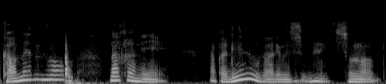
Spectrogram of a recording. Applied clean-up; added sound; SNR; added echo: neural diffusion model UNIVERSE++.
